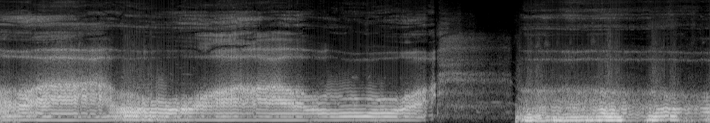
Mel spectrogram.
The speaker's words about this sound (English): We should learn to groan.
